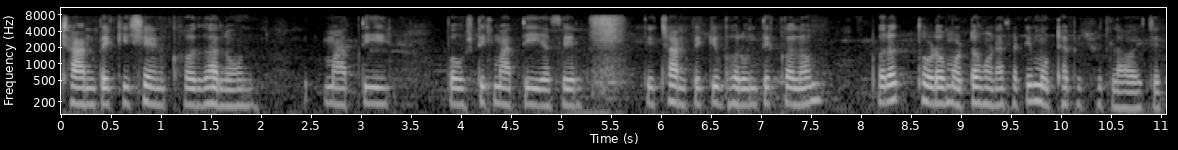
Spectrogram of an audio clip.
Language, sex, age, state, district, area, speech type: Marathi, female, 30-45, Maharashtra, Ratnagiri, rural, spontaneous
